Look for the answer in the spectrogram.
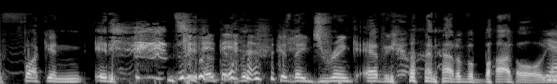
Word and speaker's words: Evian: Evian? – Yeah.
